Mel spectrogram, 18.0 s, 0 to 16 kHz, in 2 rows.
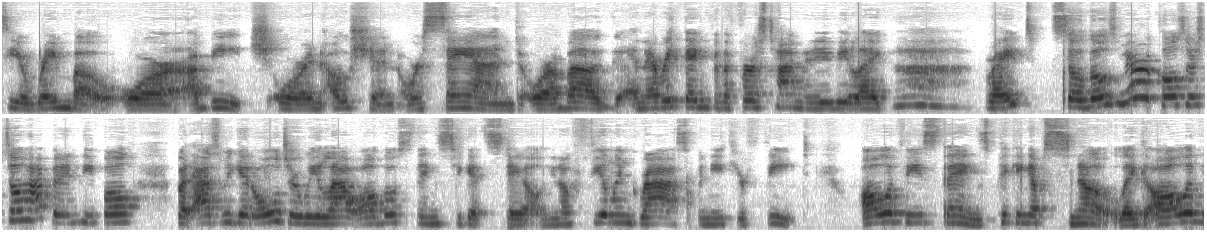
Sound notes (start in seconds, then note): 7.0 gasp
